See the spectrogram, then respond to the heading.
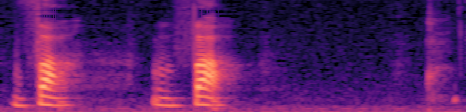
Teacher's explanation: ऊपर के दांत प्लस निचला ओंठ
